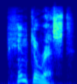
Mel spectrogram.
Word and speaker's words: Pinterest: It's like interested. Nobody says that. It's Pinterest. It's not Pinterest. It's not Pinterest. Nobody says Pinterest. So why it's not a 3-syllable word.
